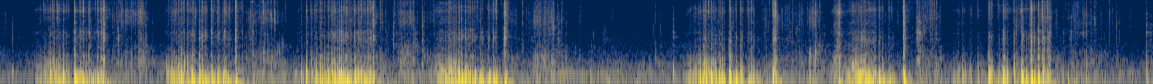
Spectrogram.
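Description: A blade shaves and scrapes a solid, dry, white speckled bar of soap in eight separate strokes. Each stroke makes a dense, crunchy, crumbling scrape that is heavy in the low end, with short quiet gaps between strokes.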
